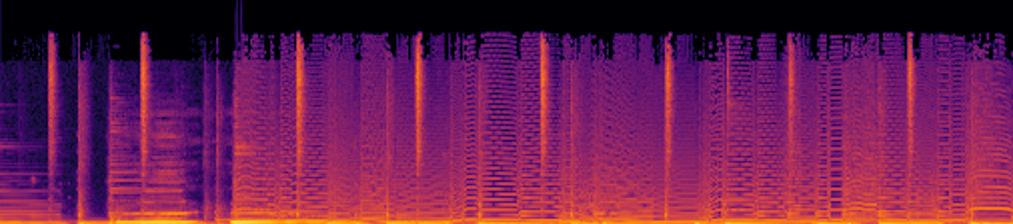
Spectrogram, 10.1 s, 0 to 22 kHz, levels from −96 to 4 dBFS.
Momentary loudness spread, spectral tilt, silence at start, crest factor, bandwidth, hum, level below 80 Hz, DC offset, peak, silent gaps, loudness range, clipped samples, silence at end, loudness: 12 LU; -6.5 dB/octave; 0 s; 16 dB; 19 kHz; none; -20 dBFS; under 0.1%; 0 dBFS; none; 6 LU; under 0.1%; 0 s; -17 LUFS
